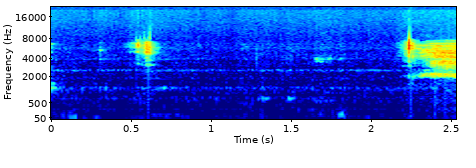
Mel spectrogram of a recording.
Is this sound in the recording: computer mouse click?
yes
